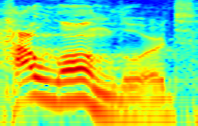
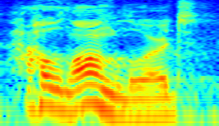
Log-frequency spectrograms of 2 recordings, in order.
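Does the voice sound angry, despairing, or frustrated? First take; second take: frustrated; despairing. First: It is said in a frustrated tone. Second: It is said in a despairing tone. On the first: The speaker is fed up with waiting. "this is just a cry of frustration" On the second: The speaker has lost hope. "Or despair"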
